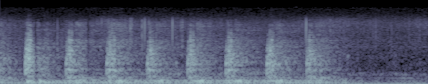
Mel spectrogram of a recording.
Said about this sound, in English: Yeah, we gotta let Doc know we're here some way or other. I reckon it won't hurt nothing to tap on the door sort of gentle.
